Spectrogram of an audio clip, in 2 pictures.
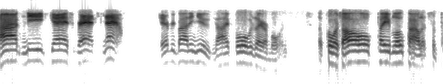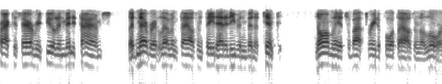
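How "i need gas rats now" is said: put-on high, drawling Georgia accent, pitched up. Recounting his son on the radio calling for fuel: imitating Mike's hollered Georgia drawl. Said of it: "hollering his best Georgia drawl".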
